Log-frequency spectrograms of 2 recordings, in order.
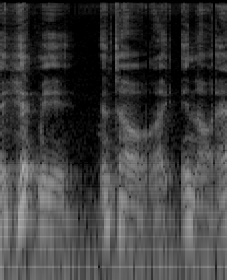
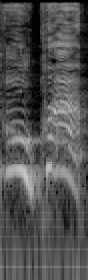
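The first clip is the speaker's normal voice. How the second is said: squeaky high oh crap; high dismayed oh crap; 9 dB louder than usual. Retold or imitated. Telling his girlfriend the news, dismayed. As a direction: yelp of dismay.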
